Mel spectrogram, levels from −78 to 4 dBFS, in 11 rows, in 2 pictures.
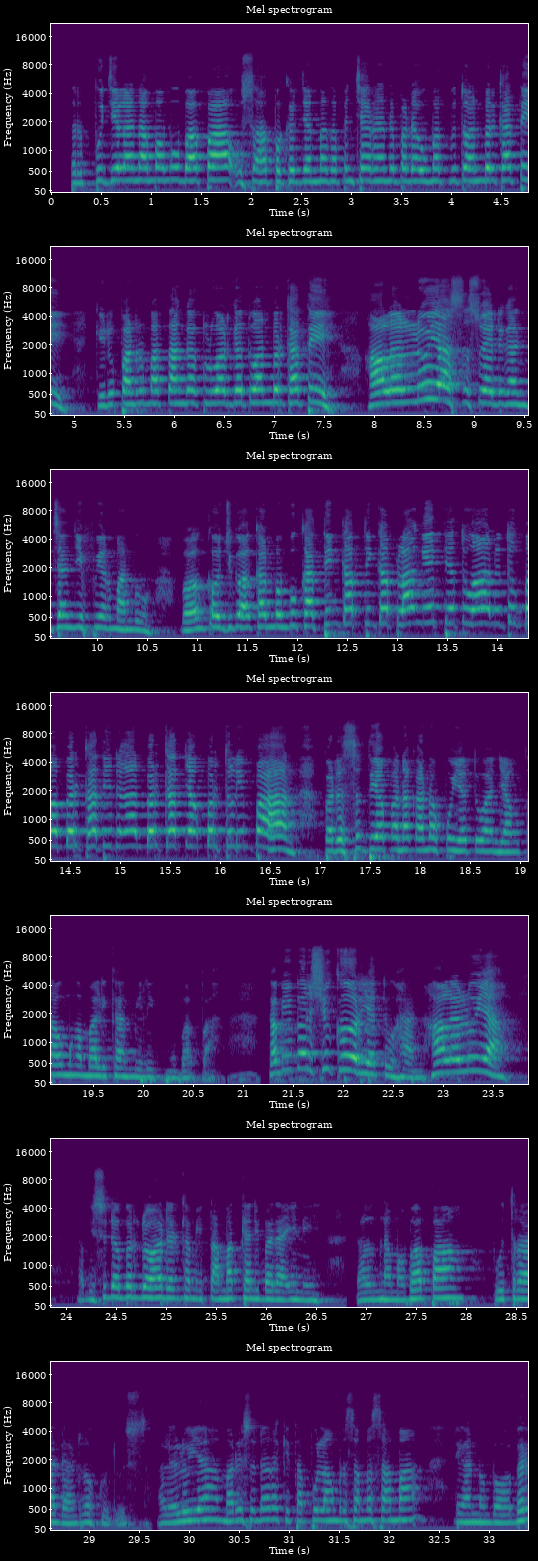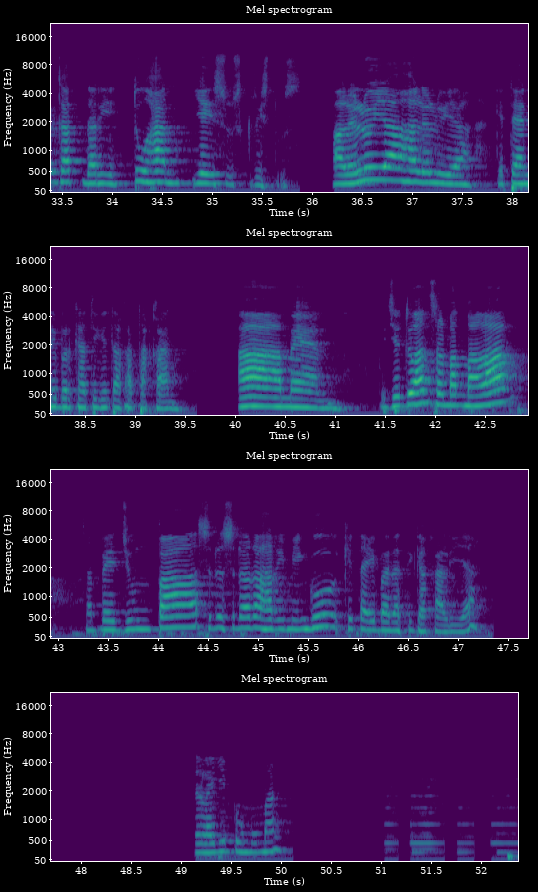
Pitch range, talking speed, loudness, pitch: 205-285 Hz, 120 wpm, -30 LUFS, 245 Hz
